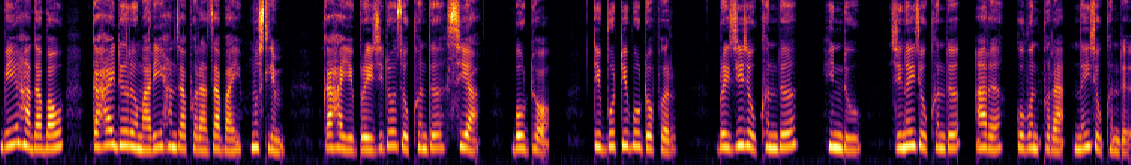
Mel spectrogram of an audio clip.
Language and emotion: Bodo, neutral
